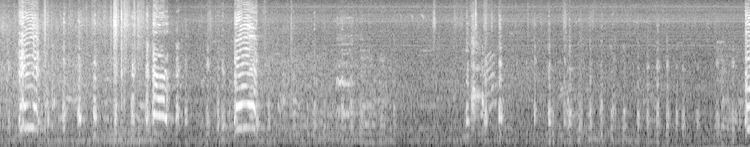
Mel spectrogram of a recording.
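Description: Chickens clucking in quick short notes, broken by several loud, drawn-out calls in the first few seconds and another about six seconds in.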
